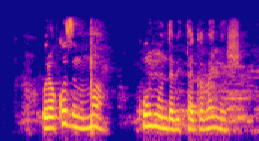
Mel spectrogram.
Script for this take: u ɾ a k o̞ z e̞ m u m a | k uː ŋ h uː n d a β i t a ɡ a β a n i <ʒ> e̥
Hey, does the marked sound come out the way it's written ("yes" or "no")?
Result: yes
